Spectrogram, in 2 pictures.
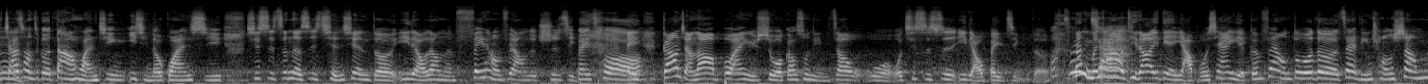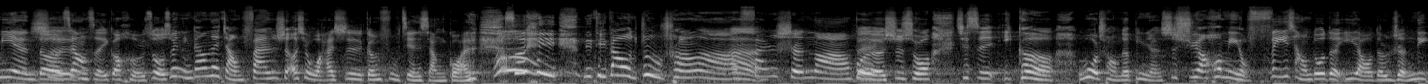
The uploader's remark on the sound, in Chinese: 2022 Medical Taiwan台灣國際醫療暨健康照護展 -Live Podcast。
